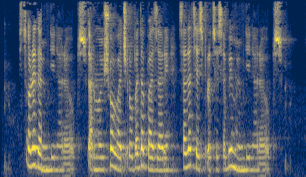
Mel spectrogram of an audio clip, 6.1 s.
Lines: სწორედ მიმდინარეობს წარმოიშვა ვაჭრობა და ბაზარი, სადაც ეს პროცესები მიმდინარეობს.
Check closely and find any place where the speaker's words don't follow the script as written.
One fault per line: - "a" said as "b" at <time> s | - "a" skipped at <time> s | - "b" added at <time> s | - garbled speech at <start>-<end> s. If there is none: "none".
none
